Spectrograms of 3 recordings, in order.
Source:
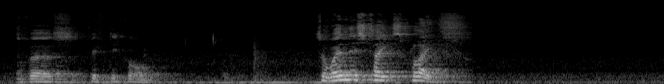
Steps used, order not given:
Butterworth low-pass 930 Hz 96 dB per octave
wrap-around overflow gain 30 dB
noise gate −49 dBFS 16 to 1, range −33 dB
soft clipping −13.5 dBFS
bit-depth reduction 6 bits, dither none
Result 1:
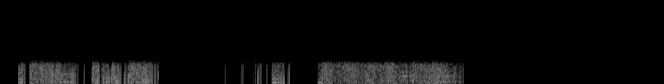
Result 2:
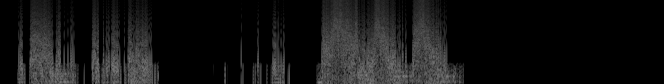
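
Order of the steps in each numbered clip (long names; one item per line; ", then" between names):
wrap-around overflow, then bit-depth reduction, then noise gate, then Butterworth low-pass, then soft clipping
noise gate, then bit-depth reduction, then Butterworth low-pass, then wrap-around overflow, then soft clipping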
